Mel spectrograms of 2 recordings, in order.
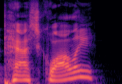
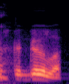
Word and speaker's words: Pascagoula: And I can't pronounce that river, but Pasquale River? – Pascagoula.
